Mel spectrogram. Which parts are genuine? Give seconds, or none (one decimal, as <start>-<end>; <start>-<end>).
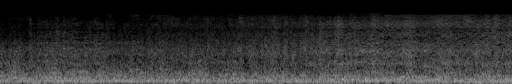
0.0-3.5; 4.6-5.1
